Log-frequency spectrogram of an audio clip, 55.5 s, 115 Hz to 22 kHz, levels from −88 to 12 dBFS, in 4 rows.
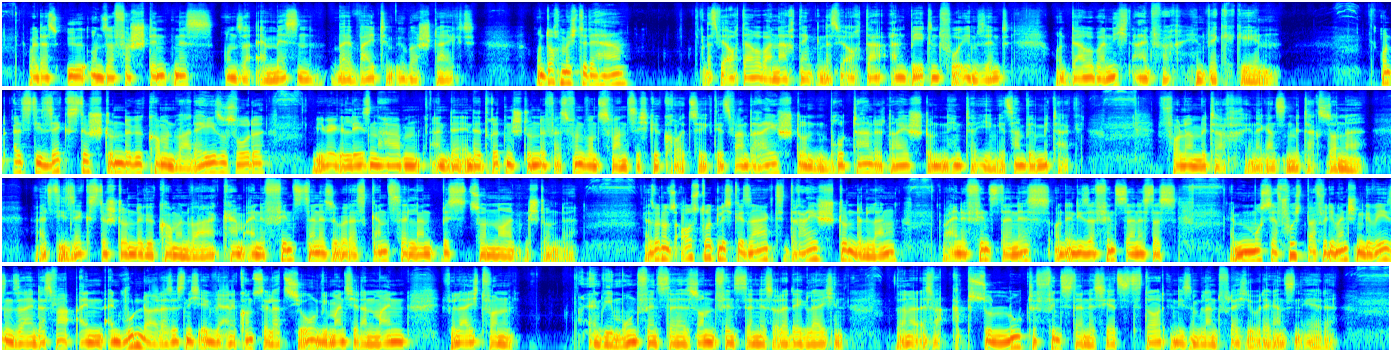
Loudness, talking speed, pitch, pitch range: -16 LUFS, 160 wpm, 100 Hz, 90-115 Hz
